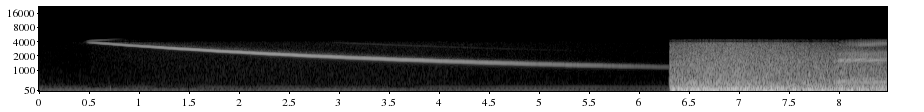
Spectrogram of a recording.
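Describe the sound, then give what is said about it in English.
A falling-bomb whistle sound effect: a long, clear tone gliding steadily downward in pitch for about six seconds, then a sudden loud explosion blast that stays roaring to the end. “Exactly. A falling bomb at that.”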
